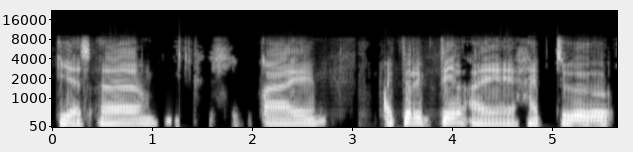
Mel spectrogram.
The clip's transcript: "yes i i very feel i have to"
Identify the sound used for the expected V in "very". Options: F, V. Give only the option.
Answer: F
